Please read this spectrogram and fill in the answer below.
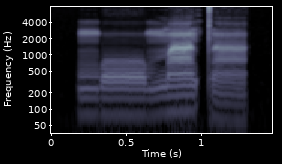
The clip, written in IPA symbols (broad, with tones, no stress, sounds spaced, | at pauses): m oː˨ m ã˦ t ã˨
